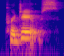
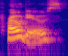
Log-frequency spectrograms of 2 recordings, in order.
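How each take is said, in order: First: The stress is on the second syllable. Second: The stress is on the first syllable. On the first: It names an action. "when you make something to produce" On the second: It names a thing. "the produce, which is vegetables"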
